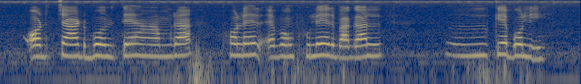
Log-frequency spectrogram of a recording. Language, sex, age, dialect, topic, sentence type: Bengali, female, 25-30, Jharkhandi, agriculture, statement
